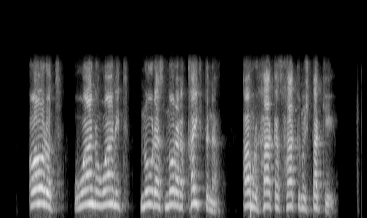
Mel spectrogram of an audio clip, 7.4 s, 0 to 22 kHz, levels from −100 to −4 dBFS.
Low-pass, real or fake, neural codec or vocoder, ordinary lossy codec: 7.2 kHz; real; none; Opus, 16 kbps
